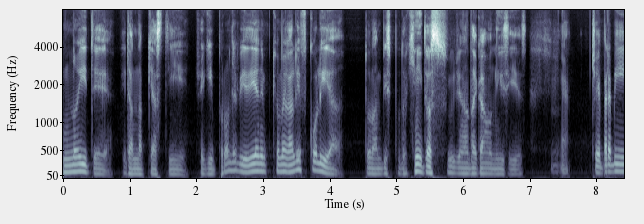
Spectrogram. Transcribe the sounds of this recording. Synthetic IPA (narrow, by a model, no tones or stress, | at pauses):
nːoit̪eit̪ɐnːɐpçɐst̪it͡ʃecipɾonep̬iðienipçomeɣaliefkoliɐ | t̪onɐmbisput̪ocinit̪osːṵcenɐt̪ɐkaonisis | n̰ | t͡ʃepɾep̬i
